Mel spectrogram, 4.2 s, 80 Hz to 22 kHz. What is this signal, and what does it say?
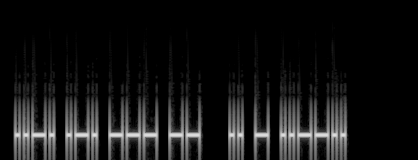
Morse code, heard as a keyed tone, about 28 wpm, 700 Hz. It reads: FROM IT?
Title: Sentences from Top 800 Words 28wpm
